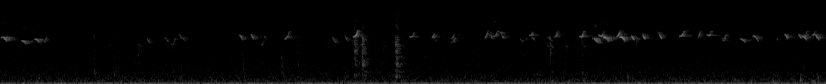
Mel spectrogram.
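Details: Five-day-old chicks from Lunenburg, Massachusetts, in July 2017 peep softly at first, then in a busier stream of high cheeps toward the end, with a couple of brief clicks.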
